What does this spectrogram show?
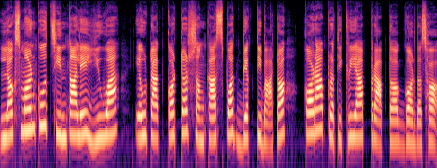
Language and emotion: Nepali, neutral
